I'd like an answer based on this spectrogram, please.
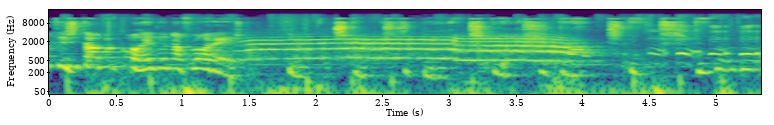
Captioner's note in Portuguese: Cantarolando; Som de elefante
